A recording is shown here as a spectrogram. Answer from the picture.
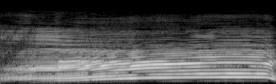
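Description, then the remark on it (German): A single loud, drawn-out moo from a Holstein Friesian bull in a cow herd in Myerlip, Western Australia, about 1.95 metres tall and weighing 1.4 tonnes, lasting nearly three seconds with a steady, rich harmonic tone that drops off sharply at the end. “ein Holsteiner Stier aus einer Kuhherde in Myerlip in Western Australia, hervor.”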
